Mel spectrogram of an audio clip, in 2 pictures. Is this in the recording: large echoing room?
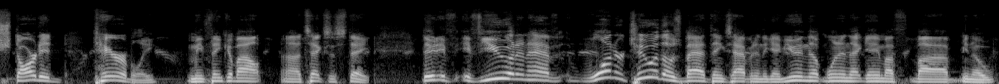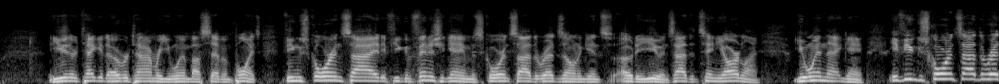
no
